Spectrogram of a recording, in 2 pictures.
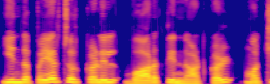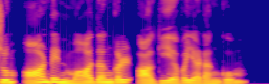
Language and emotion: Tamil, neutral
